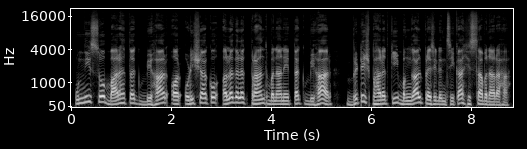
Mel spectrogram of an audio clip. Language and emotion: Hindi, neutral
